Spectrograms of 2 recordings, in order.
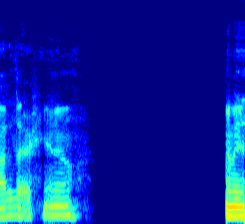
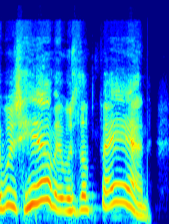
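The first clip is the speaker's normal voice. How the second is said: high, loud crowd-like voice. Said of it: "everybody around is like".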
